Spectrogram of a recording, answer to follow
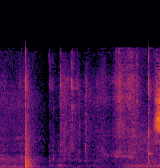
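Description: Small cardboard box being opened by hand: one sharp snap about a third of a second in, then faint rustling of cardboard and packaging near the end.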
